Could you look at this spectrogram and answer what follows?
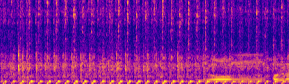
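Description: A small fishing boat engine starts and runs close by at a steady idle, its rapid, even chugging pulses holding a regular rhythm throughout.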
